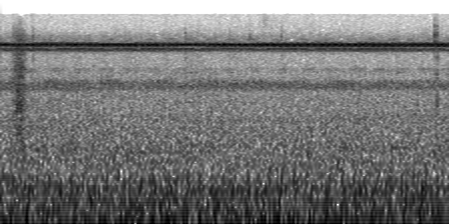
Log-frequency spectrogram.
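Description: Steady high-pitched chorus of night insects, with a low rumble underneath and a faint click of handling near the start.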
